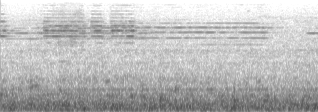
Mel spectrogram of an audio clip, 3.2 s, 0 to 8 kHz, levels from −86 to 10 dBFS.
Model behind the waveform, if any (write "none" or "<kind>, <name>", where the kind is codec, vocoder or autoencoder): none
